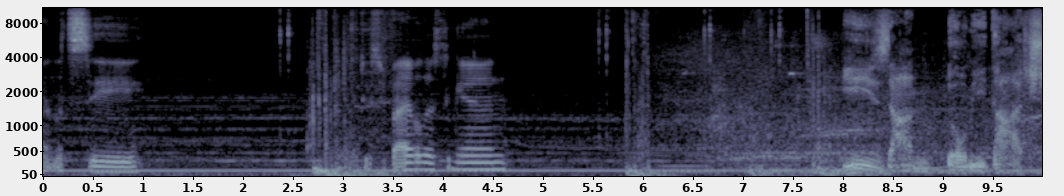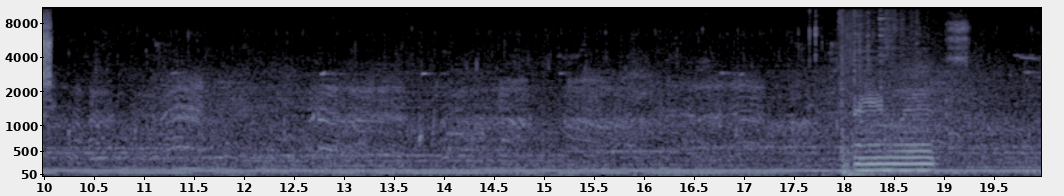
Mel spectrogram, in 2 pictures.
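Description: Short bright interface chimes ring out now and then.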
